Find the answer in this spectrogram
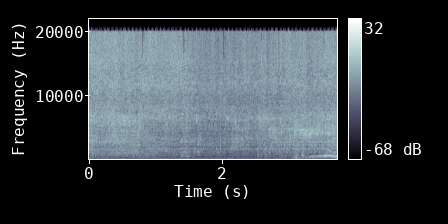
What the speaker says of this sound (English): we're going to put a decent sear on this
